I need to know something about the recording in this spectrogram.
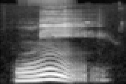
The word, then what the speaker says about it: knee: hard keep in mind yes this word begins with a K in spelling but the pronunciation is knee the boy fell and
